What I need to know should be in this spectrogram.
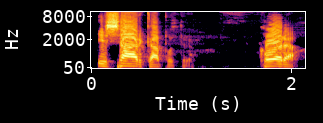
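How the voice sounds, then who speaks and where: A man teaching a Bible study, slowly giving verse references, pausing as he writes and correcting himself. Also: mid-range voice, creaky. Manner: deliberate, pauses while writing, self-correcting.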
